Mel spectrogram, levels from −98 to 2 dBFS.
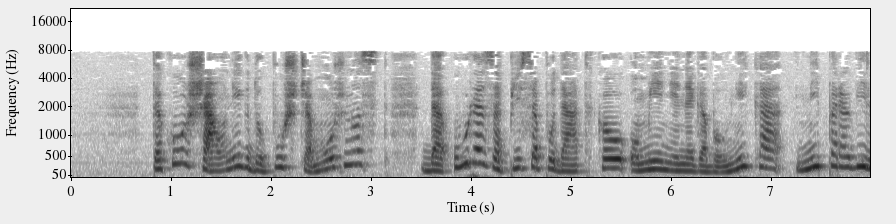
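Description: Throughout the speech there is plainly audible damage of the kind MP3 compression leaves, likely from a low bitrate around 34 kbps. Nothing remains above 7.6 kHz, so sibilants sound dull, and weak detail flickers in and out between frames, giving a watery, swirling texture.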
